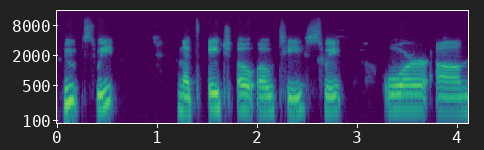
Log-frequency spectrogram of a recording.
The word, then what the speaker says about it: Hootsuite: Gretchen, can you spell Hootsuite Yes. What are some of the platforms that connects? I'll put it in the chat, but you spell it as Hoot, like an owl, and then suite, Suite.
